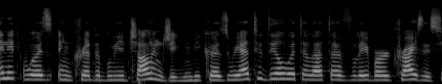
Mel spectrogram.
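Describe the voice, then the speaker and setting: A woman with a Quebec accent, fairly high-pitched and fairly even in intonation, at a fairly quick pace with hardly any pauses, in a dry, close sound with no echo and a very clean recording with a silent background. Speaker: swine production consultant. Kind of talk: conference presentation.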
